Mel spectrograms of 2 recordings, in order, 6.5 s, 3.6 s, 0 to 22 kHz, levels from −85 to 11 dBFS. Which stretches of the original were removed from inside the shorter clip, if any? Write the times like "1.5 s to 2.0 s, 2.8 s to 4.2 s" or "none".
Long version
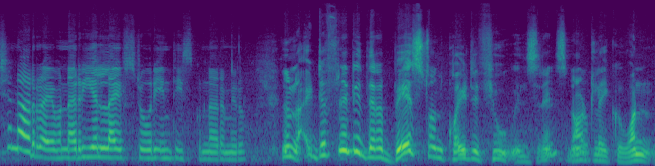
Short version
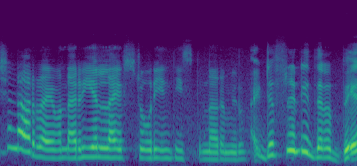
2.6 s to 3.1 s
